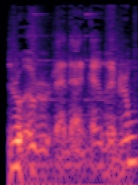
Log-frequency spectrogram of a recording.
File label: funny mumbling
